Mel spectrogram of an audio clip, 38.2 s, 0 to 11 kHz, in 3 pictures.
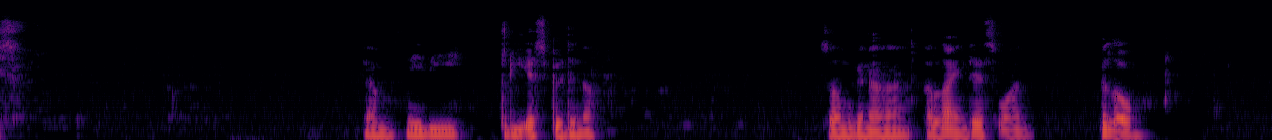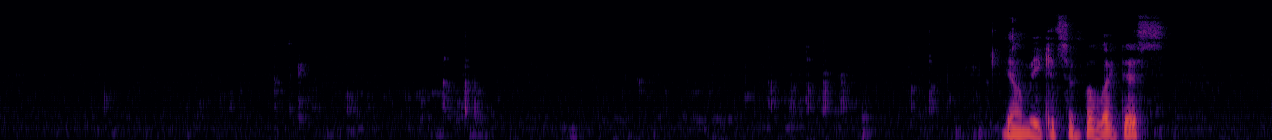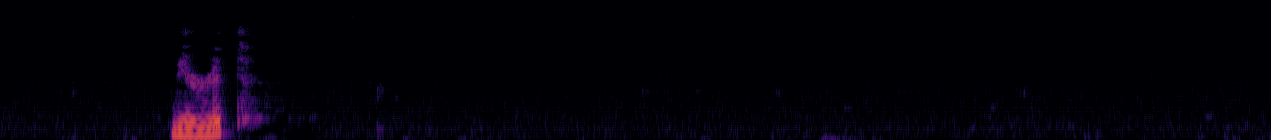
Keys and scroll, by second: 2.5 Escape, 2.7 Escape, 5.5 Down, 5.9 Down, 6.0 Down, 6.2 Down, 6.3 Down, 6.5 Down, 6.6 Down, 6.9 Down, 7.0-7.7 Down, 7.9 Down, 8.6 Down, 8.9 Down, 9.0 Down, 9.2 Down, 9.3 Down, 9.6 Down, 11.5-12.1 typing, 15.3 Escape, 15.6 Escape, 17.1 Down, 17.3 Down, 18.9 Tab, 20.1 Down, 20.3 Down, 20.5 Down, 20.7 Down, 20.9 Down, 21.0 Down, 21.2 Down, 21.3 Down, 21.5 Down, 21.7 Down, 21.9 Down, 22.2 Down, 22.4 Down, 23.7 shift+Escape.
